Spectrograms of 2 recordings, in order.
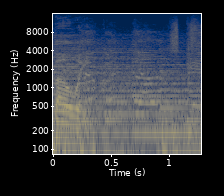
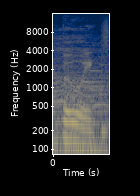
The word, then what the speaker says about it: Bowie: This is an artist and me and you pronounce their name differently. It's David Bowie. Oh, David Bowie. David Bowie. 1971. What do I say? David Bowie. You say Buoie. Oh, David Buoie. Yeah. Um, which I looked it up. You can pronounce it both ways.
